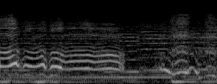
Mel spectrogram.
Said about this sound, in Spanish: ¡Qué pena! Goku está llorando. Eso no tiene remedio. Aunque Goku sea muy fuerte, él todavía es un niño.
